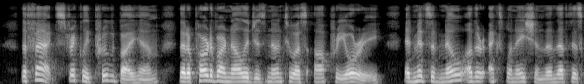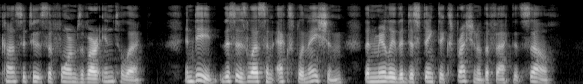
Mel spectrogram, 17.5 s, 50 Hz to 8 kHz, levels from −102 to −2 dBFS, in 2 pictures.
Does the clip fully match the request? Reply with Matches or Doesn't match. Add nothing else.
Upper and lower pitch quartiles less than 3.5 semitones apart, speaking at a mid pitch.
Matches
